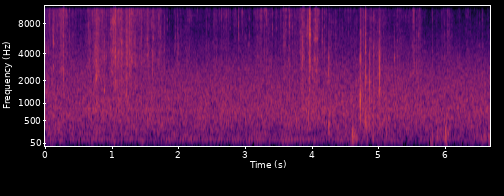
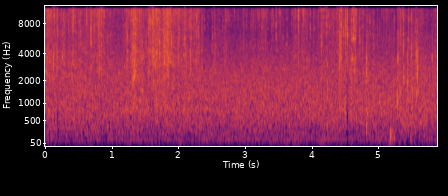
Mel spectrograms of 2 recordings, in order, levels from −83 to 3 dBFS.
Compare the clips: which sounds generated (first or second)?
second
